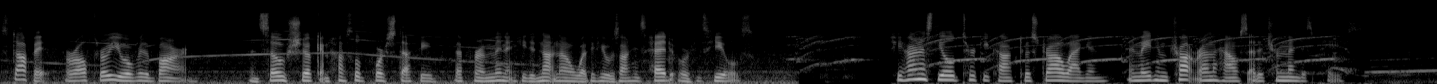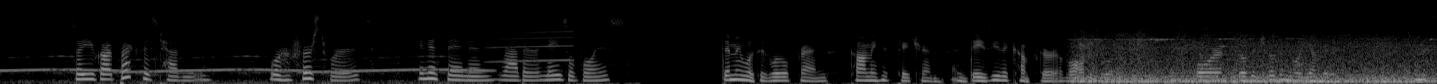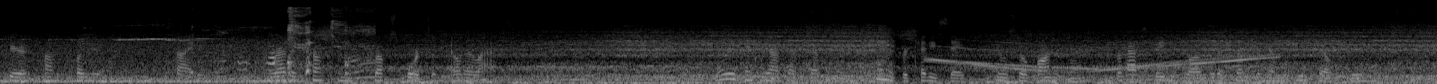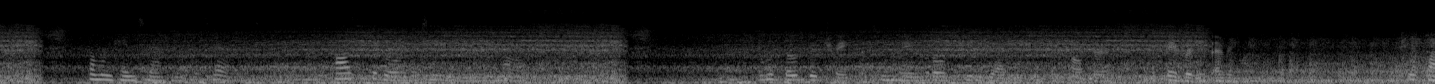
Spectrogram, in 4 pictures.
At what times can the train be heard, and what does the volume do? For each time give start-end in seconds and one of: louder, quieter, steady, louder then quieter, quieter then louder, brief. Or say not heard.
25.0-57.4 steady.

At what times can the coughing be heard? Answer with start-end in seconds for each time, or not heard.
30.6-32.5.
